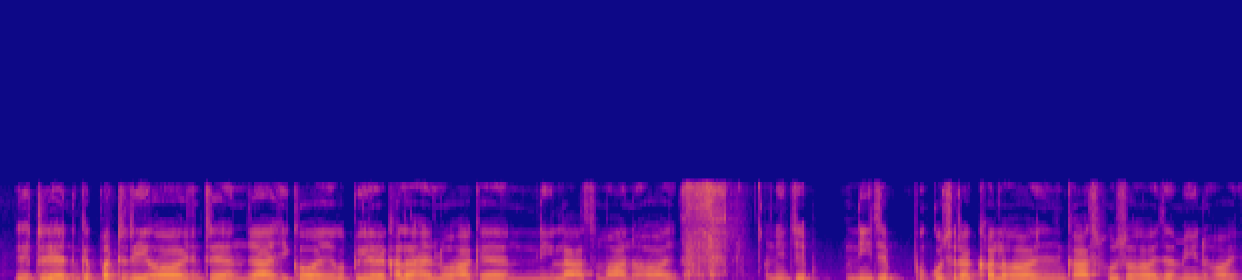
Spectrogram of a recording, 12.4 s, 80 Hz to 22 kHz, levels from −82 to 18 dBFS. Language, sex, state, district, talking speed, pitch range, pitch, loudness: Maithili, male, Bihar, Samastipur, 135 wpm, 130-140 Hz, 135 Hz, -20 LUFS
